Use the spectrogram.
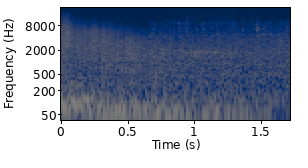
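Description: A T28 HTC tank's cannon shot in World of Tanks booms loudly and rolls into a long, rumbling low decay that fades gradually.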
